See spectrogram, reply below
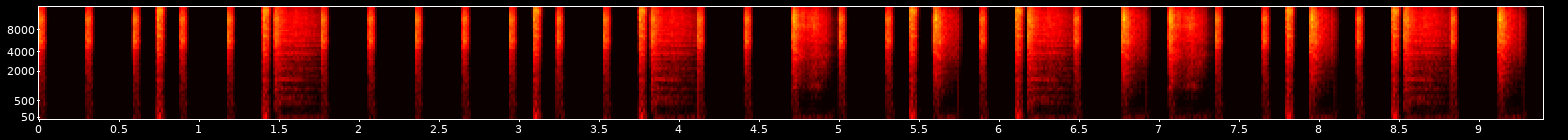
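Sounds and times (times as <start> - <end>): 
drums in F minor: 0.0 - 9.3.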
